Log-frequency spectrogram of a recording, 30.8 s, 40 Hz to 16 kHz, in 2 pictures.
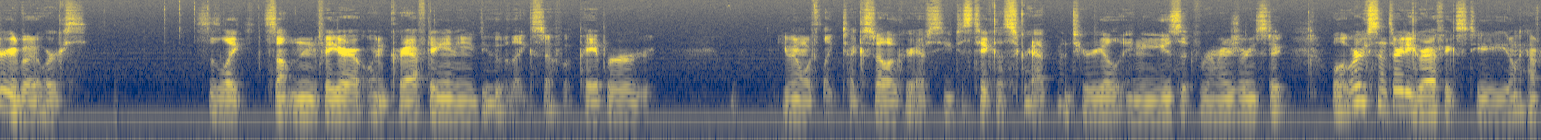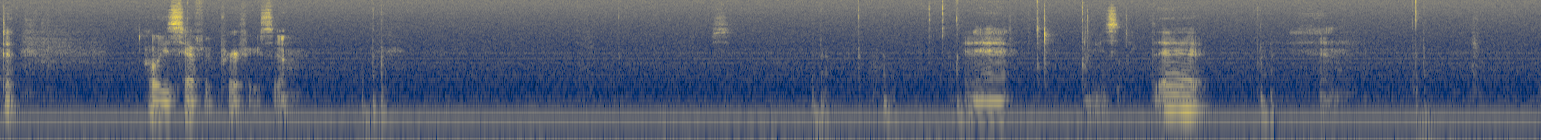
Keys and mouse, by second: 1.5 middle click, 1.7-3.2 drag, 3.2-3.8 middle drag, 19.1 shift+g, 23.6 g, 25.4 middle click, 28.1 a, 29.6 l.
